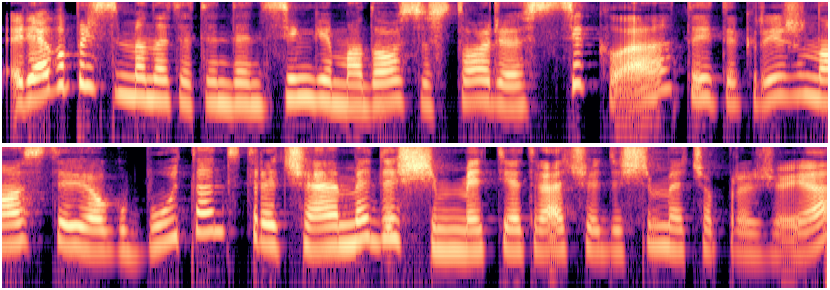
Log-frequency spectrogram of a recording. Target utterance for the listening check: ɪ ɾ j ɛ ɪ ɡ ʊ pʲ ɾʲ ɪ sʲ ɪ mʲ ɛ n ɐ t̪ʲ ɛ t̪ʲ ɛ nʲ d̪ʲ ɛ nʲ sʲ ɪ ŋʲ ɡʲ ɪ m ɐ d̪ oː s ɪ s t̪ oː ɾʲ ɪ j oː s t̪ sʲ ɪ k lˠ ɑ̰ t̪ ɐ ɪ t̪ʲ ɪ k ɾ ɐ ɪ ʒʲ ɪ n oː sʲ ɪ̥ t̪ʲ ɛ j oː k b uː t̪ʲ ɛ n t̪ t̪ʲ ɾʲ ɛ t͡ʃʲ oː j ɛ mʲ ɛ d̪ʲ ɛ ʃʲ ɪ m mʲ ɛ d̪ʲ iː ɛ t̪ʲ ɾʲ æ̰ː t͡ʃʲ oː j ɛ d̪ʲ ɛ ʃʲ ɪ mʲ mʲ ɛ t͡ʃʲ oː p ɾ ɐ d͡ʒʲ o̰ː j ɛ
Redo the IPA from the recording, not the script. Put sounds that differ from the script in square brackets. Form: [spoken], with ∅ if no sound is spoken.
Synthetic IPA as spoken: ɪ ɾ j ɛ ɪ ɡ ʊ pʲ ɾʲ ɪ sʲ ɪ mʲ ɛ n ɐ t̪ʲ ɛ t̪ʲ ɛ nʲ d̪ʲ ɛ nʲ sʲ ɪ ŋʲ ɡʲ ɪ m ɐ d̪ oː s ɪ s t̪ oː ɾʲ ɪ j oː s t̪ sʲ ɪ k lˠ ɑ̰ t̪ ɐ ɪ t̪ʲ ɪ k ɾ ɐ ɪ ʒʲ ɪ n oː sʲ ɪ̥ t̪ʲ ɛ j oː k b uː t̪ʲ ɛ n t̪ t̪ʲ ɾʲ ɛ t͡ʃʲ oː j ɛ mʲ ɛ d̪ʲ ɛ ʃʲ ɪ m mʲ ɛ [t̪ʲ] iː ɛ t̪ʲ ɾʲ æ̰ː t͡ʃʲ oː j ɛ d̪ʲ ɛ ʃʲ ɪ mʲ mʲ ɛ t͡ʃʲ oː p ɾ ɐ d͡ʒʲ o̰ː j ɛ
